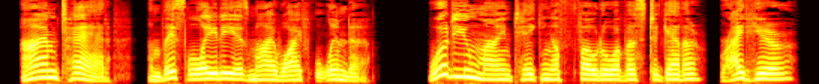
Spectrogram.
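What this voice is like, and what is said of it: Drawling American accent. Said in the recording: “in a drawling American accent”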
